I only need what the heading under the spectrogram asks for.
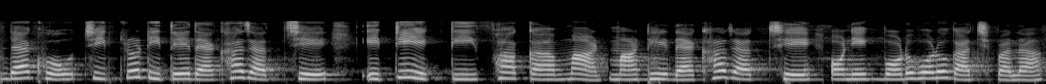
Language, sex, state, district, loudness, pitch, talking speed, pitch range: Bengali, female, West Bengal, Purulia, -19 LUFS, 240 Hz, 85 wpm, 230-270 Hz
